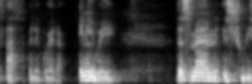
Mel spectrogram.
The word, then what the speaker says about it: Azpilicueta: Now people say it's Azpilicueta. No, it's not, fam. Z in Spanish is pronounced TH, so it's Azpilicueta.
